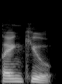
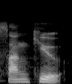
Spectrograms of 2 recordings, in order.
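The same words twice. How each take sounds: First: It is said with English pronunciation. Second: It is said with Japanese pronunciation, like sankyu. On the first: "Dari kata thank you" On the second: "yang diubah pelafalannya ke bahasa Jepang"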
